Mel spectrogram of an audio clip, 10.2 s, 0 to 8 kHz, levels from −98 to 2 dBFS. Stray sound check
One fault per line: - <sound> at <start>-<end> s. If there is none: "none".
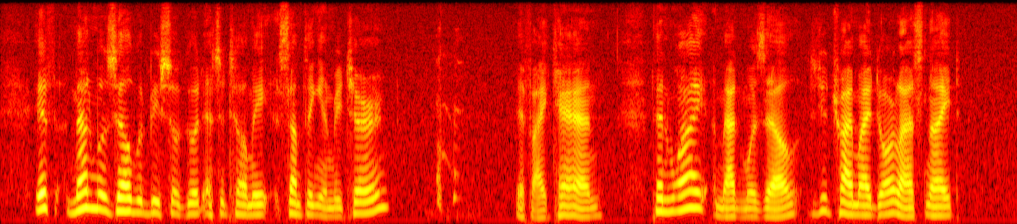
- cough at 4.3-4.7 s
